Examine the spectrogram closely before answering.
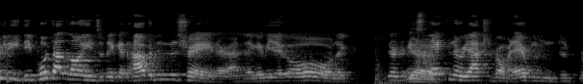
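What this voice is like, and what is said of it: Usual voice. Nothing is said of it.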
